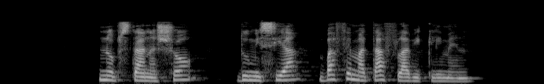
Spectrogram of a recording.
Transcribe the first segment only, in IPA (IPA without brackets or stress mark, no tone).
n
